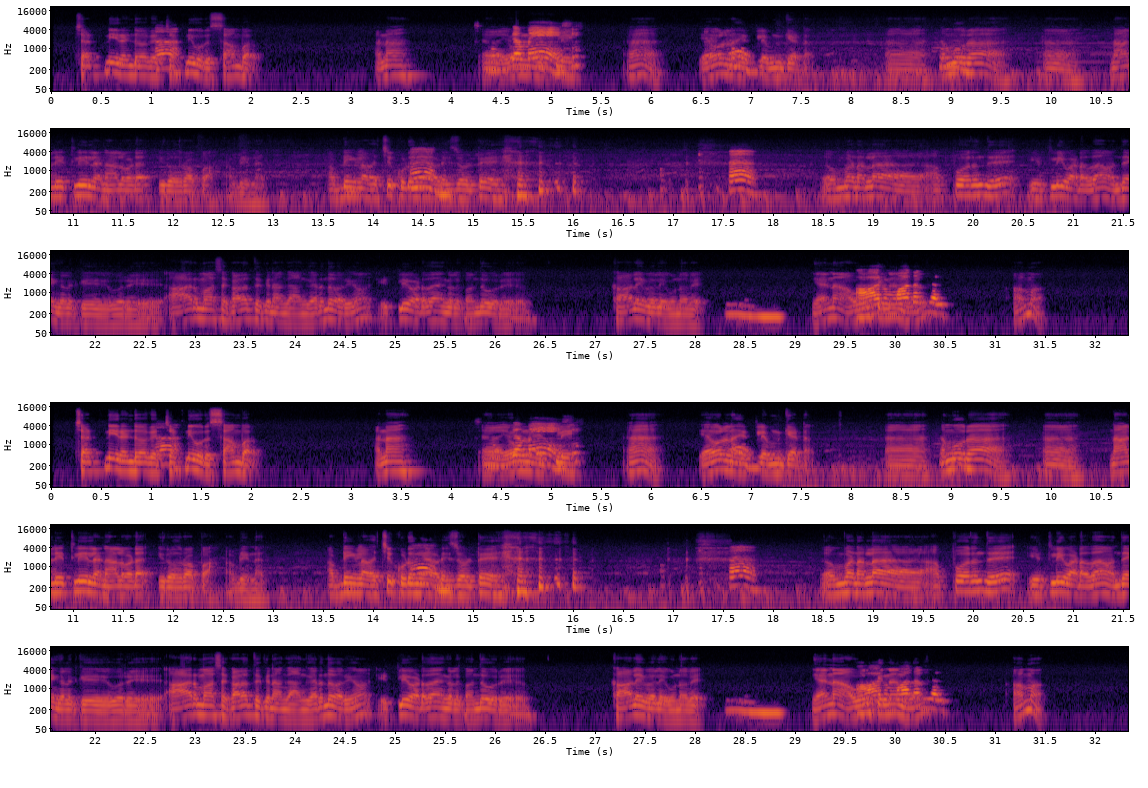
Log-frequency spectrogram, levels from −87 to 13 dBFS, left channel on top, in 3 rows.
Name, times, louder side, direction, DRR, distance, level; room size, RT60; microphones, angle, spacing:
voice 1, 0.2-2.1 3.2-3.7 4.3-5.2 5.7-6.1 6.5-7.6 8.3-9.6 9.9-10.3 10.6-12.9 13.5-16.2 17.1-17.6 18.5-26.4 27.2-28.1 29.2-30.3 31.2-31.5, right 3 dB, 35° right, 0.4 m, -31 dB
voice 2, 4.3-5.2 6.8-7.1 8.9-9.2 13.7-13.9 14.4-14.8 17.5-17.9 28.3-28.9 29.6-30.5, left 2 dB, 45° left, 0.6 m, -26 dB
sound 1, 7.2-21.0, left 1 dB, 60° left, 1.5 m, -48 dB
3.5 x 2.1 x 2.6 m
head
